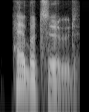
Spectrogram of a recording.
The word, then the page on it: hebetude: British English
